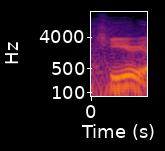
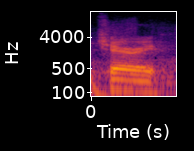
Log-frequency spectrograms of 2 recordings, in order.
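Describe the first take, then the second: First: The first vowel is long, like 'cheery'. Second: The first vowel is short, like 'cherry'. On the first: The speaker calls it right. "I like Cheery" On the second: The speaker calls it wrong. "My bad"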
